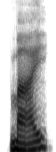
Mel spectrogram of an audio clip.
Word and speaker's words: ไม้: ไม้ ไม้ 마이처럼 발음는 식물과 나무 제품에 대해 접두사와 전미사 모두로 사용됩니다.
